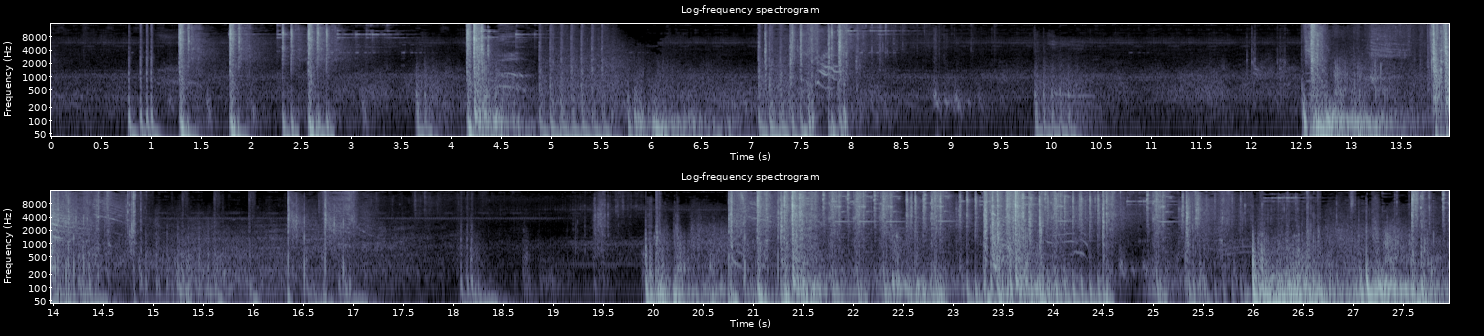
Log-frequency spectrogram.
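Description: Gunshots crack in short, rapid bursts.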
